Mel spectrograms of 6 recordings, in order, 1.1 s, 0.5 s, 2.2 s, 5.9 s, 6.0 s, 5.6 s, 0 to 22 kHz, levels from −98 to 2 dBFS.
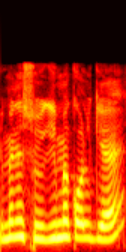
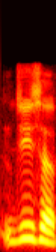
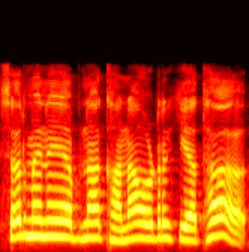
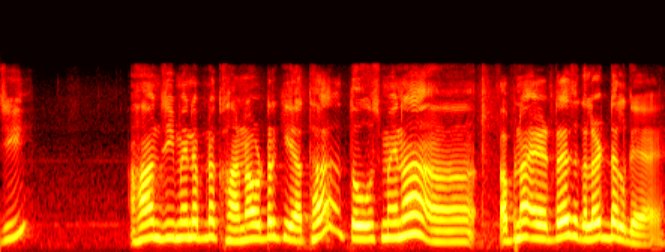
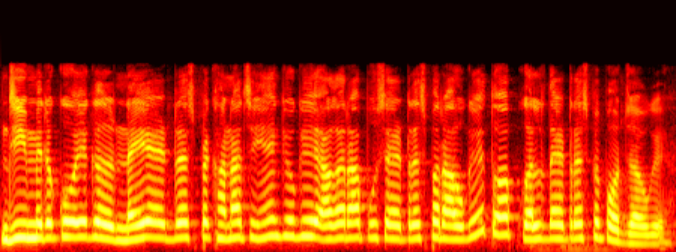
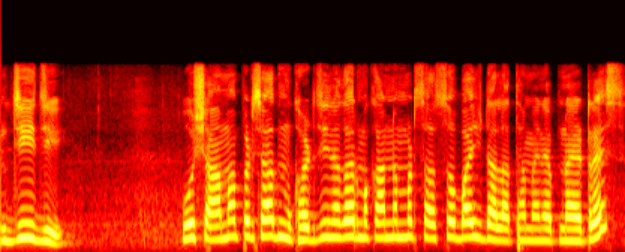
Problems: constant background noise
